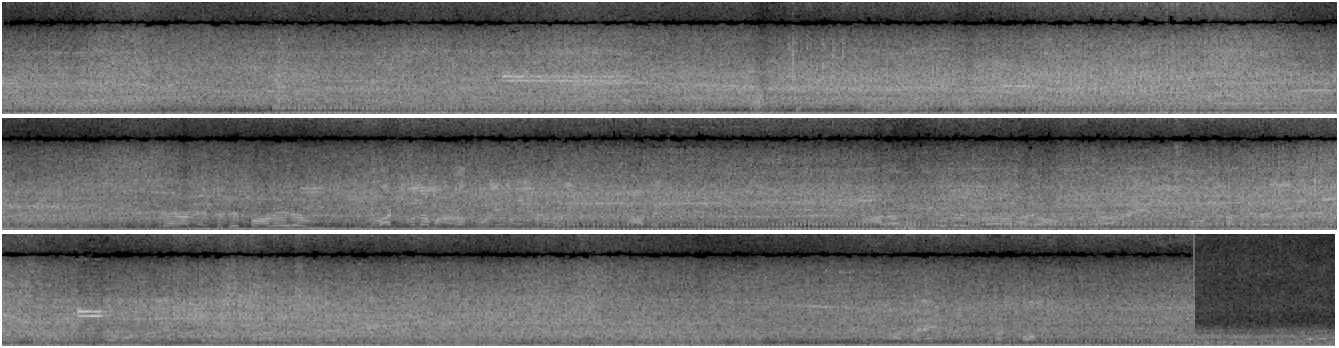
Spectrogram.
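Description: Motorcycle engine running steadily while riding through city traffic, with the noise of surrounding cars and scooters.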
